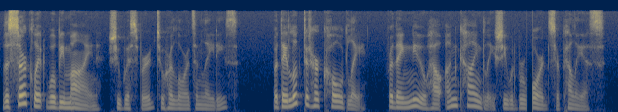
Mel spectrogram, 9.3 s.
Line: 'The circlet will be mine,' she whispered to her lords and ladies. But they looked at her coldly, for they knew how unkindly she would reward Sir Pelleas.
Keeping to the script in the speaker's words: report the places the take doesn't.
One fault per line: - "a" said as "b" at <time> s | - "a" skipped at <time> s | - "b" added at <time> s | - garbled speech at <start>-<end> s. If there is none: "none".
none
